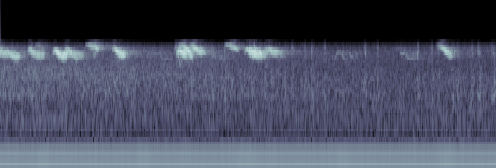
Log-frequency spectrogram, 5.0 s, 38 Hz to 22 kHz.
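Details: About ten or eleven Purple Martins returning from last year come in for the night, giving short, bright chirps and gurgling notes, calling irregularly once or twice a second over a low outdoor rumble; 2010. Finding: Purple martin.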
